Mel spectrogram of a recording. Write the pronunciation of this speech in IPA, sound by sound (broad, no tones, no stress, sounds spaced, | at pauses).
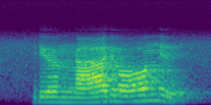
ɾʲ œ ŋ aː ɾʲ ɔː n ɪ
